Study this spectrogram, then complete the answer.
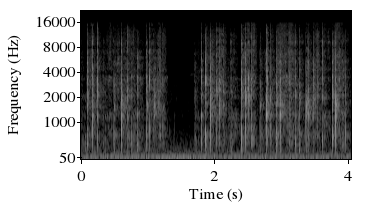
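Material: Paperboard.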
